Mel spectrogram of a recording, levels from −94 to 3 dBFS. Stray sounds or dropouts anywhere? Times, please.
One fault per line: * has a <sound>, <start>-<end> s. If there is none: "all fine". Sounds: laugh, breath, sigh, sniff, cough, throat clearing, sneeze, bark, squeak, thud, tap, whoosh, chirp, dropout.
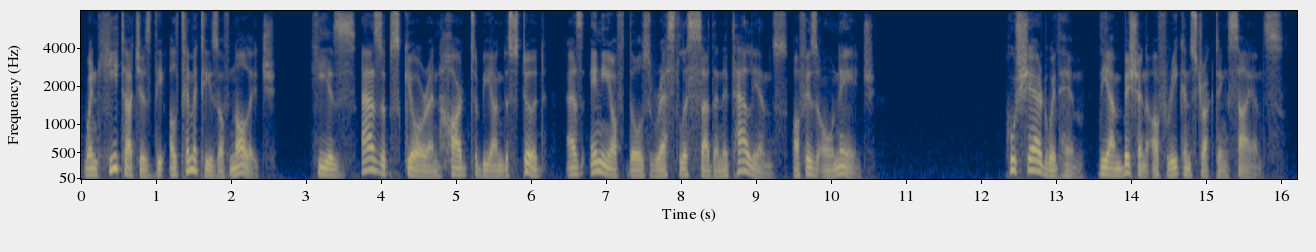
all fine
